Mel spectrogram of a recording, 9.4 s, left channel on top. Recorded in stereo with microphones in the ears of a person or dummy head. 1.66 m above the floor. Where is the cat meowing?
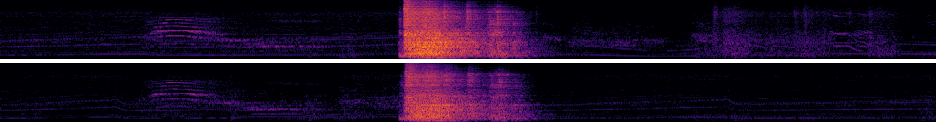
Centre (ahead or behind), 4.5 m; by 3.3 s 15° left (ahead or behind), 4.5 m.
